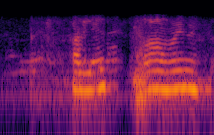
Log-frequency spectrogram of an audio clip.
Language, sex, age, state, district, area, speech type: Kashmiri, female, 30-45, Jammu and Kashmir, Bandipora, rural, conversation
